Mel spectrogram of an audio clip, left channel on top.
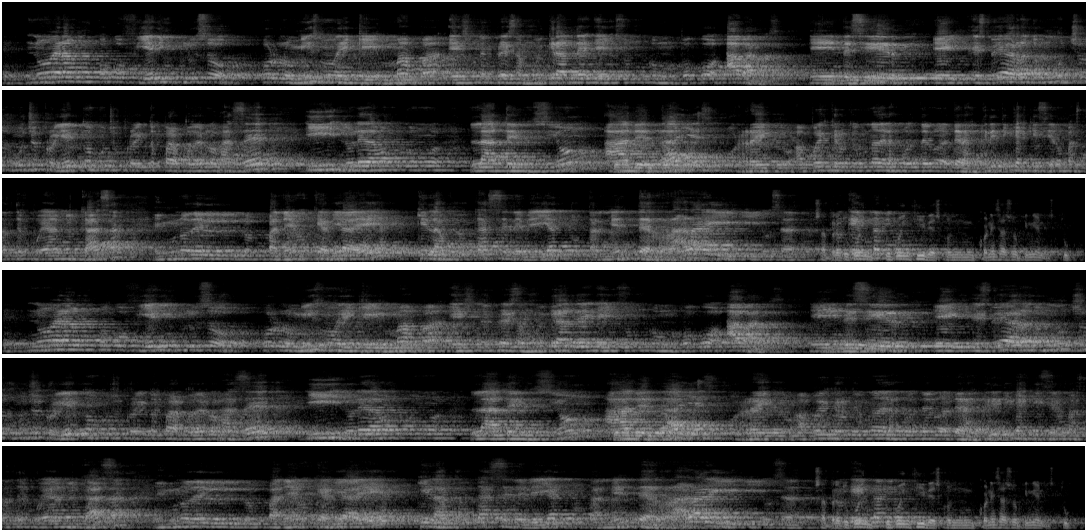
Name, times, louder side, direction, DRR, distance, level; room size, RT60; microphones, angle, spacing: voice 1, 0.2-2.3 2.6-7.8 8.1-30.6, left 1 dB, 55° left, 1 dB, 7.0 m, -30 dB
voice 2, 8.2-8.9 13.0-13.1 16.9-17.7 24.9-25.0 29.8-32.4, equal, 5° right, 6 dB, 1.0 m, -34 dB
28.5 x 25.5 x 7.8 m, 2.4 s
head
